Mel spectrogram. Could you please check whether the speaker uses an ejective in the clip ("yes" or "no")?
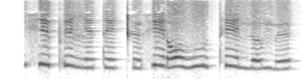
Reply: yes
